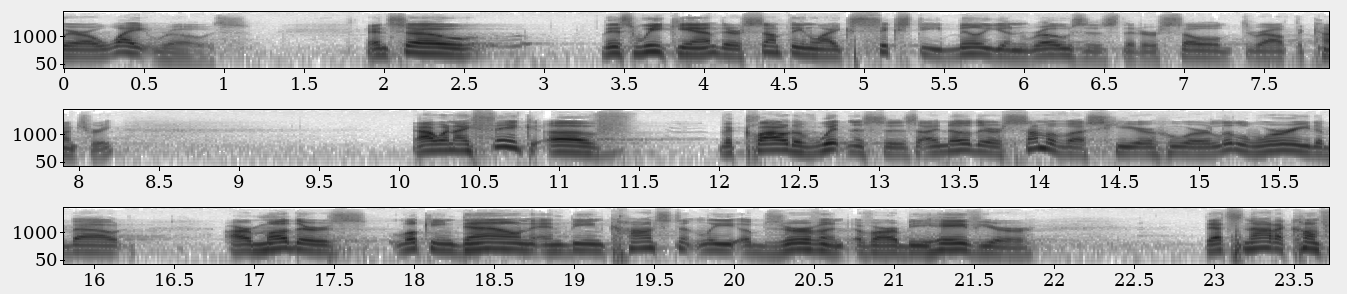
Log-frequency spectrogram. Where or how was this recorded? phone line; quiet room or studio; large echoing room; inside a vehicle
large echoing room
